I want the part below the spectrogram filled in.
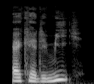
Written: akademi

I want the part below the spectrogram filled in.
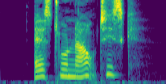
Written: astronautisk

